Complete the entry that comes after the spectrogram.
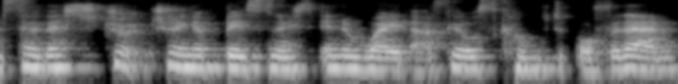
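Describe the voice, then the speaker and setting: A woman talks at a medium pitch in a British accent. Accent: British accent, noticeable. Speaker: sales and strategy coach. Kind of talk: interview podcast. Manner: animated, enthusiastic.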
